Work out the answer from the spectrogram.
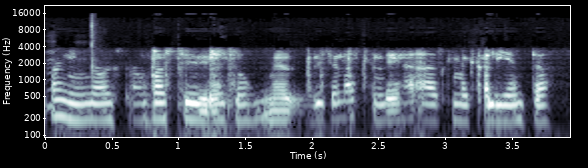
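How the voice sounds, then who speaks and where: A woman's voice: on the low side, flat delivery, moderate pace, vocal fry, far from the mic, a crowd in the background. A Colombian woman calling into a radio show, talking bluntly and swearing freely in a Colombian accent. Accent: Colombian Spanish. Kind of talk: casual chat by phone. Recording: tinny phone line.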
